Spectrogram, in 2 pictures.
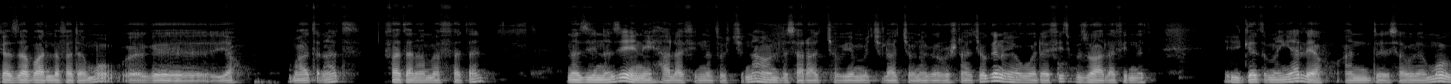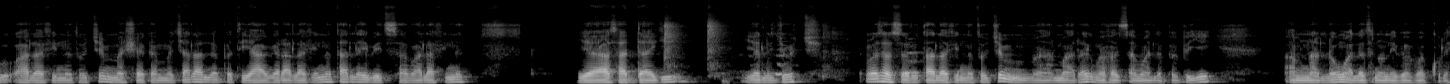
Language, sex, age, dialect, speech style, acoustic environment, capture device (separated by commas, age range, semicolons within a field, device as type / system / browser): Amharic, male, 18-24, Ethiopia - Addis Ababa, happy; excited, silence, mobile / Linux / Chrome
